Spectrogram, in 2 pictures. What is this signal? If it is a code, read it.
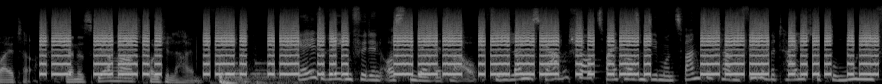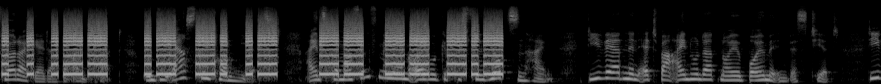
Morse code (Hebrew alphabet), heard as a buzzer, hand-sent with a paddle, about 20 wpm. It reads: אז ראש העיר החרוץ אנא ממך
